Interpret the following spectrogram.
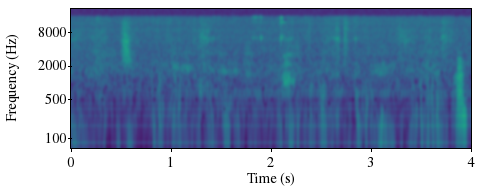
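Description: Footsteps crunching in fresh snow, with irregular soft thuds and rustles from the hand-held phone moving.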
